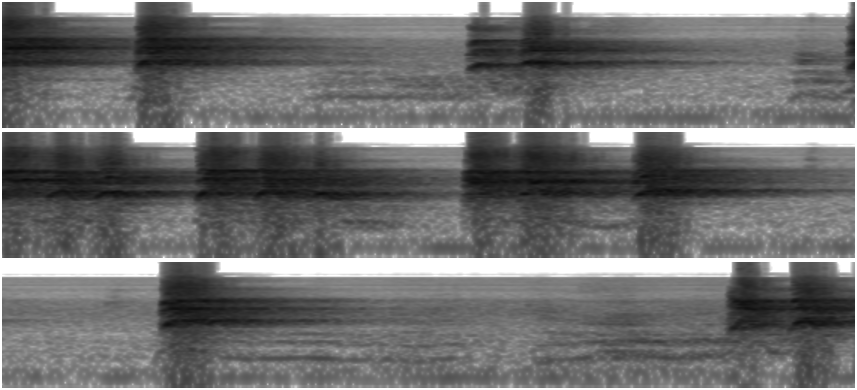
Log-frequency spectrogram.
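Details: Barking at a mango, pet dog Miki lets off a steady series of about ten loud, broad barks, some in quick doublets, with brief pauses and faint whining undertones between them.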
